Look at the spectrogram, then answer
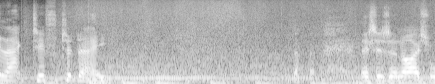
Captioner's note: steam hisses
